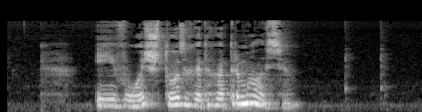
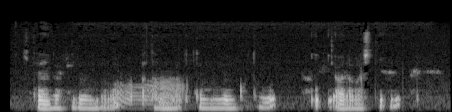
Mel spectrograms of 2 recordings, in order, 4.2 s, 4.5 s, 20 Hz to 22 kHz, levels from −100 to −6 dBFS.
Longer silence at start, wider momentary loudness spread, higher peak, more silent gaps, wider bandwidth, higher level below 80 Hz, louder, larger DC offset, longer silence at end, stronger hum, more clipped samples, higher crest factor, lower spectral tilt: first, 0.95 s vs 0.25 s; first, 13 LU vs 7 LU; first, -4 dBFS vs -14 dBFS; neither; about the same, 11.5 kHz vs 11 kHz; first, -64 dBFS vs -74 dBFS; first, -21 LUFS vs -36 LUFS; neither; first, 1.25 s vs 0.2 s; neither; neither; about the same, 18 dB vs 22 dB; second, -4 dB/octave vs -7.5 dB/octave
